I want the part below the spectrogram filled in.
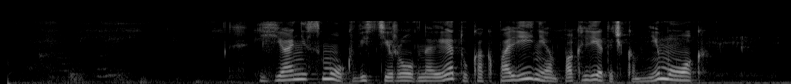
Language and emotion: Russian, angry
